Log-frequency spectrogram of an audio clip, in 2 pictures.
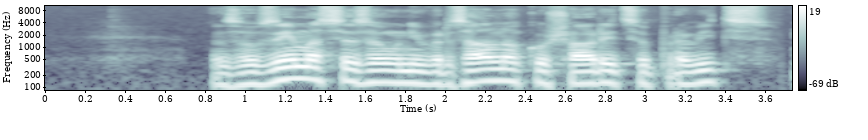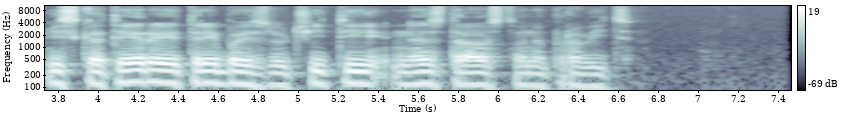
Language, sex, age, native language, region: Slovenian, male, 18-29, Slovenian, Central Slovenia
